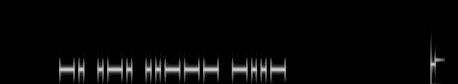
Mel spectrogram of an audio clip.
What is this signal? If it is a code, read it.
Morse code, heard as a keyed tone, about 25 wpm, 700 Hz. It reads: NR2X
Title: USA Call Signs - 4 Characters - 2x Character Spacing - 25wpm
